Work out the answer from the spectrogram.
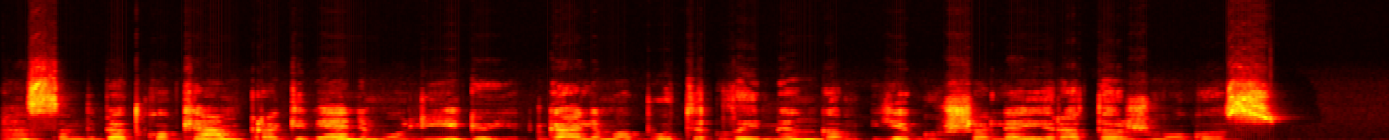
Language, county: Lithuanian, Šiauliai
